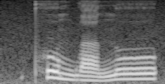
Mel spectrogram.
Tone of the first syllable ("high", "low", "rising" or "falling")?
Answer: falling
